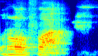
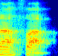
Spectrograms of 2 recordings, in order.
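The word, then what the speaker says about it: رفع: Sebagian orang nyebutnya rafa. Rafa. Nggak pakai Ahmad. Rafa kiamat. Iya, enggak sebagian orang tuh kayak ada orang Kalimantan nyebutnya Rafa. Bukan. Oke. Kayak tapi ini bacanya rofa pakai ain ya Bu, rofa. Bukan pakai bukan juga pakai P tapi pakai F. Rofa.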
